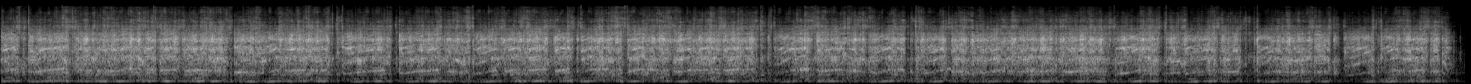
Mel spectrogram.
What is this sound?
A small hand-crank generator being turned at a pretty quick rate. I didn't have a light bulb attached, but if I did, I imagine it would be flickering brightly at this speed.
